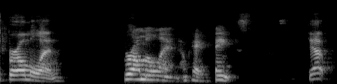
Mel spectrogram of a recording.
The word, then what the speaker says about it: bromelain: Bromelain, did you say? Is that what we called it? It's bromelain. Bromelain, okay, thanks.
